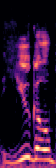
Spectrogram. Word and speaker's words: UGO: It's called Yugo Bags. Have you heard this? No, like Yugo, like the car.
